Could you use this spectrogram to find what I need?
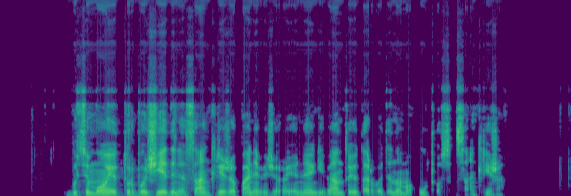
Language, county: Lithuanian, Šiauliai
